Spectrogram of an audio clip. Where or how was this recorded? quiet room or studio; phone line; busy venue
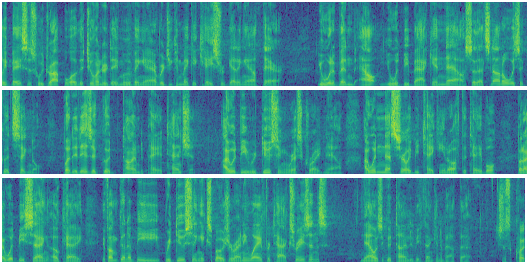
busy venue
